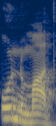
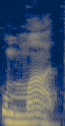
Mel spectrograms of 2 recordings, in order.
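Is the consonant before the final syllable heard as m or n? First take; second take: n; m. First: An n sound comes before the m. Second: A doubled m sound replaces the n. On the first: The speaker calls it right. "এভাবে যদি ভেঙে রেখি কিছুটা এরকম উন্মাদ" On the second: The speaker calls it wrong. "আমরা ভুল করে অনেক সময় এটাকে ম উচ্চারণ করি"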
